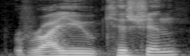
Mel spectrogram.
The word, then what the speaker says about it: Ryu-Kishin: very familiar so I bought it it's called ryu-kishin is that you pronounce that high you yo expert here yes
